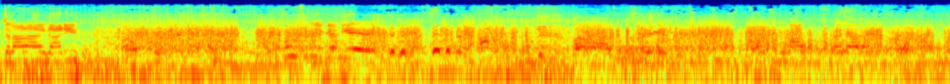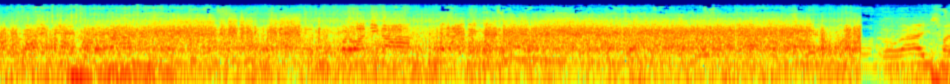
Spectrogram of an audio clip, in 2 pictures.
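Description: Strong wind rushes loudly over the microphone while riding.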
